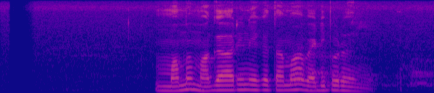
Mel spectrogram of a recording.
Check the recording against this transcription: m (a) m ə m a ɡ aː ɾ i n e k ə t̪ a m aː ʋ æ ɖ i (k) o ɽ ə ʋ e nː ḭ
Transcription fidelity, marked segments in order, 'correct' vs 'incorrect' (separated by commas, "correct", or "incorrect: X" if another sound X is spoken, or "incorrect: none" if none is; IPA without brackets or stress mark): correct, incorrect: p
